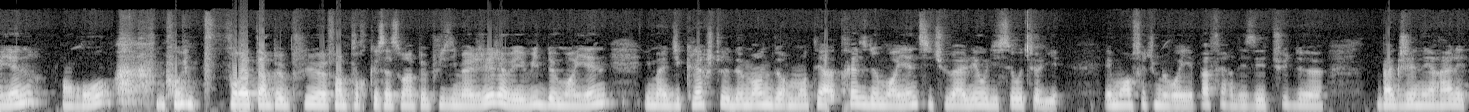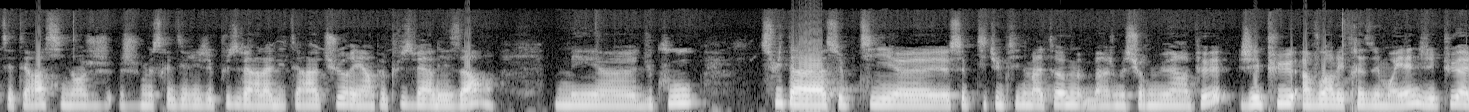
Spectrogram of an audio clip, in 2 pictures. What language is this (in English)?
French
